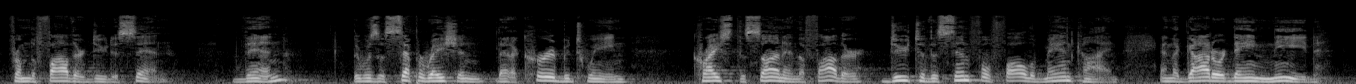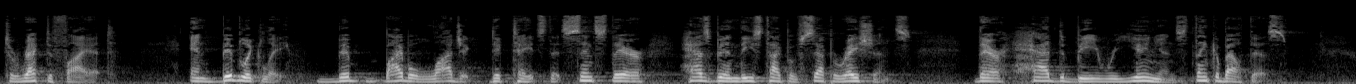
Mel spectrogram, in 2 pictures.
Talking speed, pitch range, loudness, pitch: 125 wpm, 130-160 Hz, -21 LUFS, 145 Hz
